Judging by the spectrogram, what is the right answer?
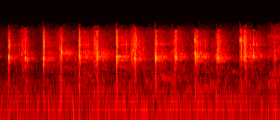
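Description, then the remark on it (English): Horse hooves clip-clopping in a steady, brisk rhythm as a horse is brought to a blacksmith to be shod, over a dozen sharp knocks in quick succession with a bright, hollow tone and no voices. “Would you shoe this horse?”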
